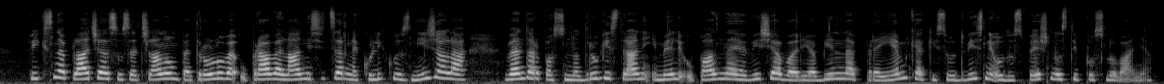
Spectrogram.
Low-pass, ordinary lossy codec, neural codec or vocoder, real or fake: 19.8 kHz; none; none; real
